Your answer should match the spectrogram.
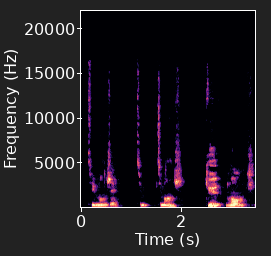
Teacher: We have an ES ending, but we don't hear that.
